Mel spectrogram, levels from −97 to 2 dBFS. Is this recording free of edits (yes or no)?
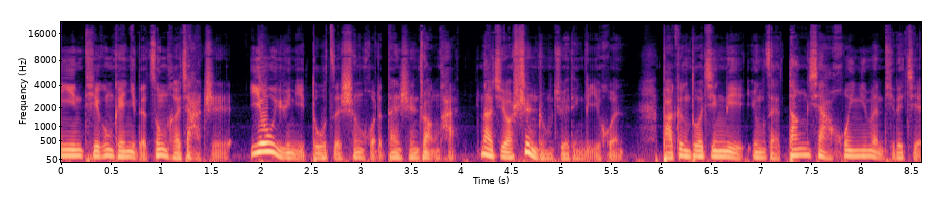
no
